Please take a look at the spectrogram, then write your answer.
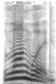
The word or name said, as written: longwood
